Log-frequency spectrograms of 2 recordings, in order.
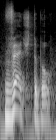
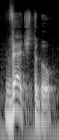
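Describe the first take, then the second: Both takes have the same delivery.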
